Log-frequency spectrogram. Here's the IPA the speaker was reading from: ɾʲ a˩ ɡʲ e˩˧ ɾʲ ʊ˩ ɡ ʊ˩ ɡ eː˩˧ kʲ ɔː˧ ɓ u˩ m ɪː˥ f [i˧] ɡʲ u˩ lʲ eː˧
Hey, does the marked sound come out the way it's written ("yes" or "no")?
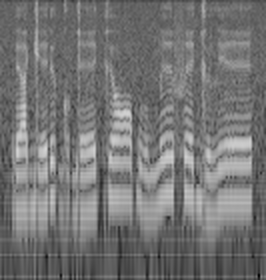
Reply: no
